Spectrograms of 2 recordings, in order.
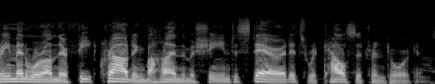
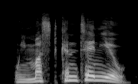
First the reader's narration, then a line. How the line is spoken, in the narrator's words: cried Taggart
